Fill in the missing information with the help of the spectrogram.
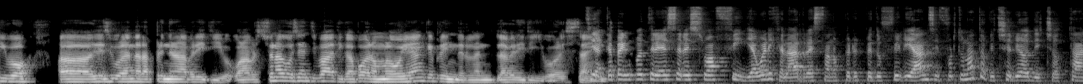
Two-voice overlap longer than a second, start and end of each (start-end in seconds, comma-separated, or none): none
